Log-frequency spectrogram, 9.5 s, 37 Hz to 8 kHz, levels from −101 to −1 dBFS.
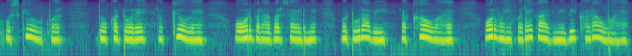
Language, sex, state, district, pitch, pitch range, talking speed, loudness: Hindi, female, Uttar Pradesh, Saharanpur, 195 Hz, 185-210 Hz, 160 wpm, -17 LUFS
